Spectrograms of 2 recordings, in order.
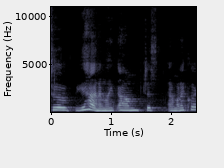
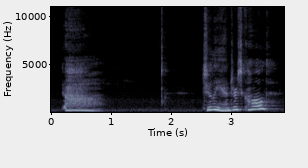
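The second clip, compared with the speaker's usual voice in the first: put-on sleepy voice. Retelling a phone call from a boyfriend who just woke up: imitating Chris sounding half asleep. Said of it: "he sounds so, like, he's still asleep".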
